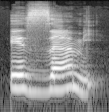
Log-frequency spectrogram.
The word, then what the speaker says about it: exame: caixa peixe enxaguar enxugar normalmente o X é pronunciado como Z quando colocado entre a vogal e e outra vogal em início de palavras por exemplo exame exemplo exótico geralmente pronunciamos o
